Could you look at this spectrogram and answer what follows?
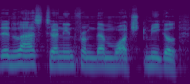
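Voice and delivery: plain reading voice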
